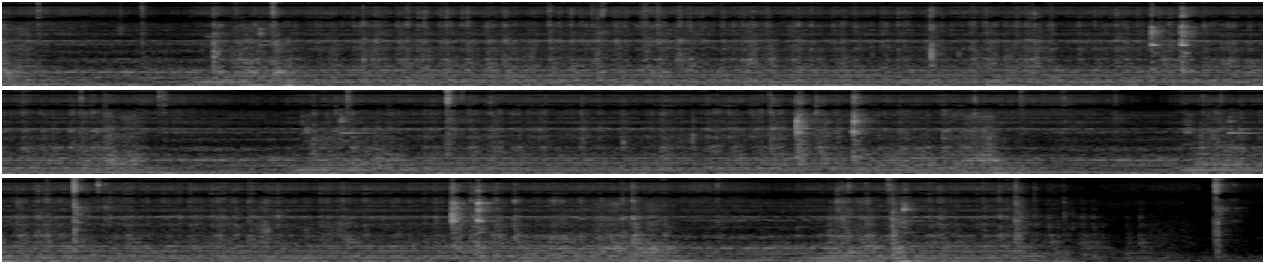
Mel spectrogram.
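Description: A drill press motor hums steadily, then stops.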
